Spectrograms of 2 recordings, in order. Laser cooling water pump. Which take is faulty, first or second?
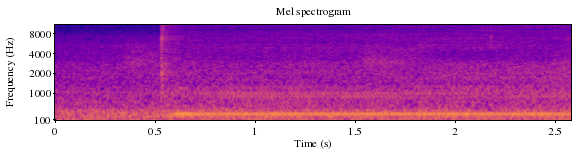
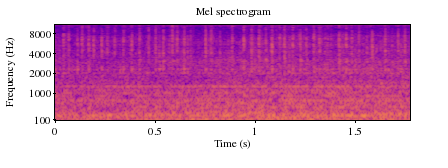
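second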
